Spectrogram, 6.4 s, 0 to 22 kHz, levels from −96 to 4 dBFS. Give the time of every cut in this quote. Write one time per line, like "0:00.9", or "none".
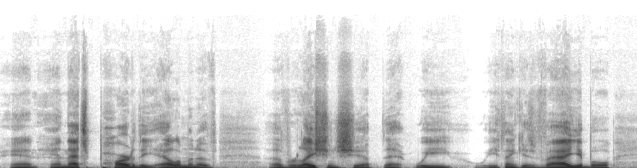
none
